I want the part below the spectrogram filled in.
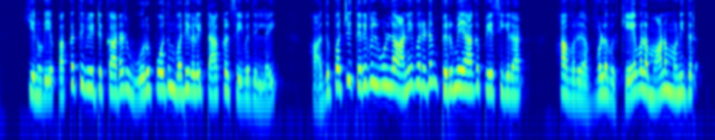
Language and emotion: Tamil, disgusted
